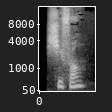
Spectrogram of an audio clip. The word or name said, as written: chiffon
